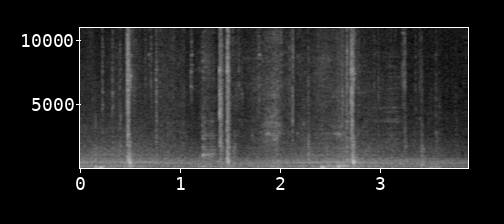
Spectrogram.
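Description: Inside a twin turbo Chevrolet Malibu, a key turns and the ignition clicks on, giving a few sharp close clicks and a faint key jingle over a low steady background hum.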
